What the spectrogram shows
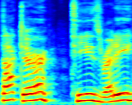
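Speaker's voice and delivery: loud call from afar. Picturing her own off-screen cameo in the show, yelling from far away. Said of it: "you hear me yelling".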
